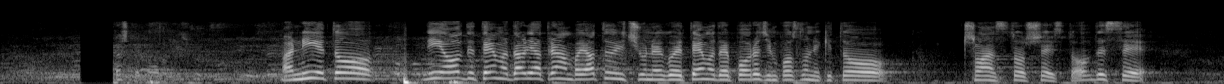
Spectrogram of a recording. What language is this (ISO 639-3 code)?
srp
